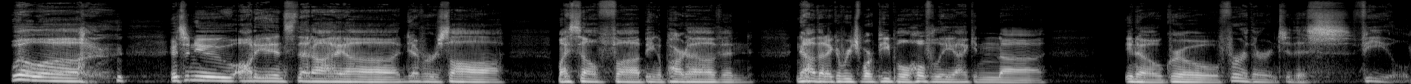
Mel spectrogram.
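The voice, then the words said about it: Imitates another person's voice. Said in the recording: “I'm going to do my best Nick Cage impression.”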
